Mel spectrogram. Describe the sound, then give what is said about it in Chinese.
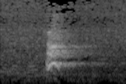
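Countryside recording by a brook with homes, a village path, birds and children nearby: a single short dog bark rising briefly above a steady, even rushing background. “可以从这段录音里面听到小溪的声音，然后旁边有人家，有乡村小径，有小鸟、小孩，还有小狗。”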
